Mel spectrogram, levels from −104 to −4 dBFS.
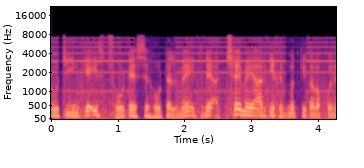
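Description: Computer activity noise runs through the whole speech clip: a buzzing, chirping whine pulsing around 1 kHz, roughly 10 dB below the speech, from computer load changes disturbing the audio ground. A spectrogram shows harmonic lines that come and go beneath the speech, which ends near 7.7 kHz through the mSBC headset link.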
